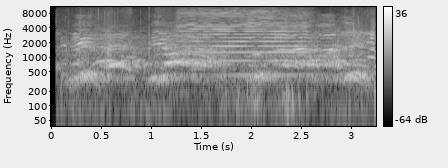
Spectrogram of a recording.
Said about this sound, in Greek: Ο δρόμος ε, μπροστά από την πλατεία συντάγματος έχει κλείσει. Οι ψηφοφόροι πανηγυρίζουν, ακούγεται το ύμνος της Νέας Δημοκρατίας.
